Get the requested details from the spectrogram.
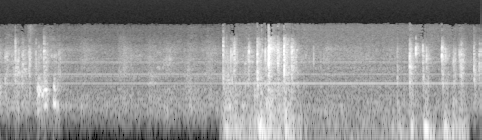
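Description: Typing on a computer keyboard while writing a notice text in a document: bursts of quick, irregular key clicks, a quieter stretch in the middle, then a louder flurry of keystrokes with a few heavier taps near the end.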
